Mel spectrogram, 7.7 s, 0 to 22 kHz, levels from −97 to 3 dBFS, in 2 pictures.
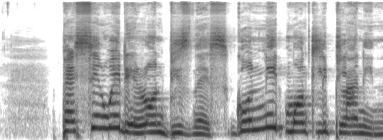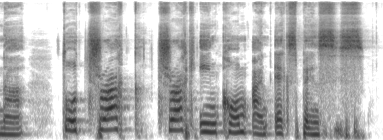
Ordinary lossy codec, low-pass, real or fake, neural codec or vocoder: none; none; fake; vocoder, 48 kHz, 128 mel bands, Vocos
